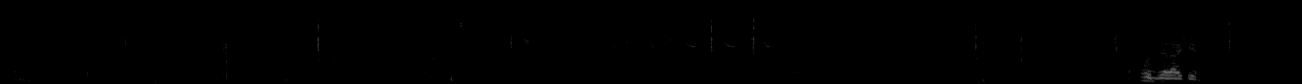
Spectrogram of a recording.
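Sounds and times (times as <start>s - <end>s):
chewing and mouth clicks: 0.0s - 13.0s
faint birdsong chirps: 0.0s - 13.0s.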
